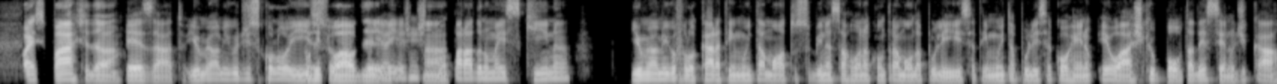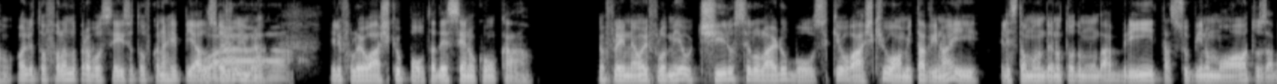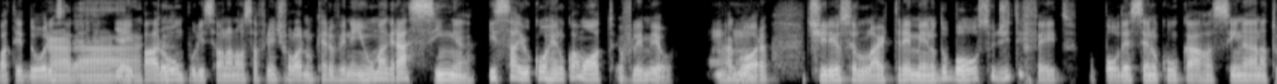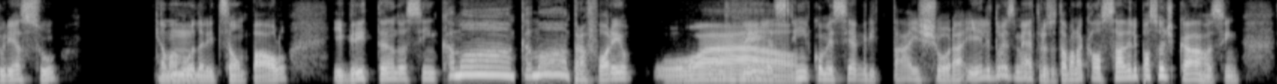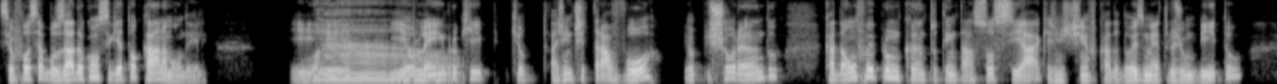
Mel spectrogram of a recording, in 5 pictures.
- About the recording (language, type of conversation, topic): Portuguese, podcast, Você costuma se sentir parte de uma tribo musical? Como é essa experiência?
- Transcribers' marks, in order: in English: "C'mon, c'mon!"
